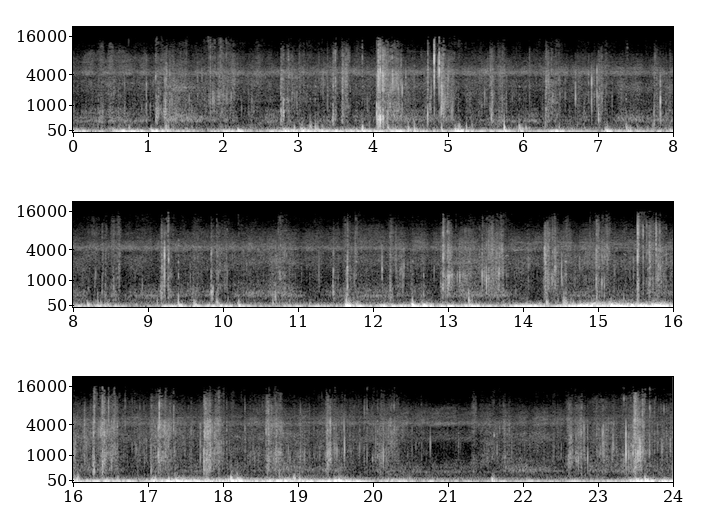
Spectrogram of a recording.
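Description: Footsteps of someone walking along an outdoor path in the sun, a steady, regular stride of many steps continuing throughout, with no talking.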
